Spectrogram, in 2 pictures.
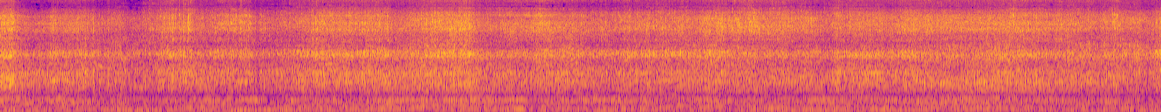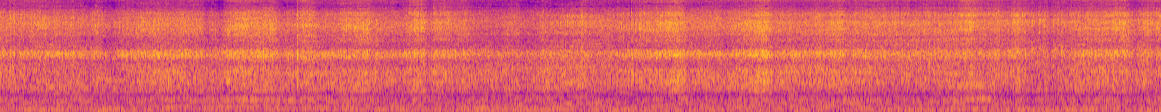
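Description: Several full-size demolition derby car engines running and revving at once, their pitches rising and falling over one another as the cars push and ram.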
